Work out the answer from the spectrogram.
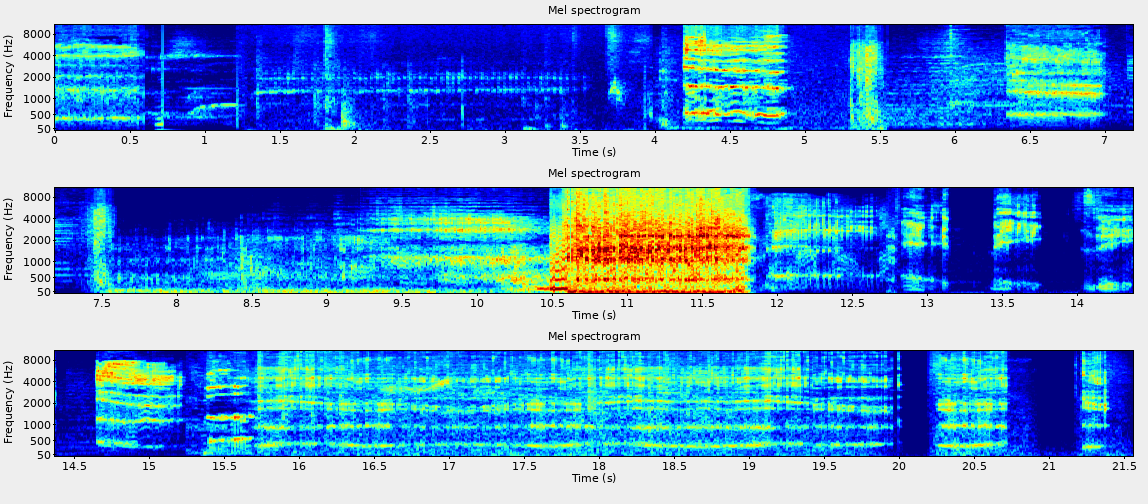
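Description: Several loud cartoon belches, deep and rumbling, mixed with grunts, voices and music.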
